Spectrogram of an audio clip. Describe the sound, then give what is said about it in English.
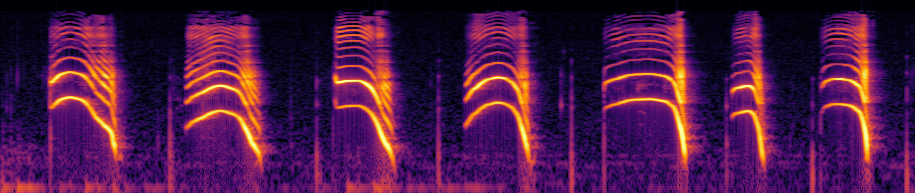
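A person sounds a cow call seven times: loud, high-pitched mewing notes that rise then fall, spaced about a second apart, with no talking. “Now do the cow call.”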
